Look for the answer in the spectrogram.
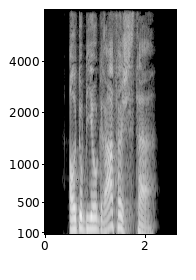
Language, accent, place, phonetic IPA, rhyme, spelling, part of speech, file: German, Germany, Berlin, [ˌaʊ̯tobioˈɡʁaːfɪʃstɐ], -aːfɪʃstɐ, autobiographischster, adjective, De-autobiographischster.ogg
- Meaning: inflection of autobiographisch: 1. strong/mixed nominative masculine singular superlative degree 2. strong genitive/dative feminine singular superlative degree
